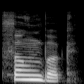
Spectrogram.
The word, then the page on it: phone book: British English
